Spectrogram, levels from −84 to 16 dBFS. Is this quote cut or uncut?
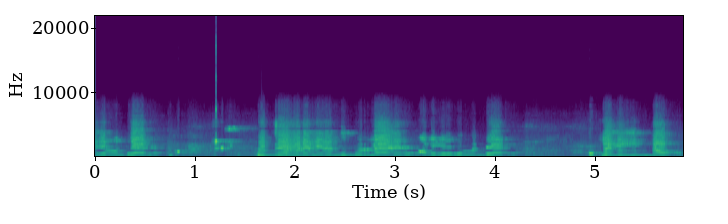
cut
